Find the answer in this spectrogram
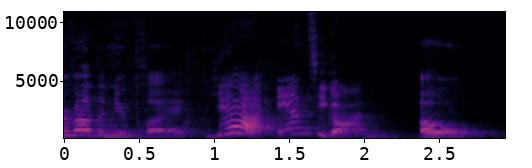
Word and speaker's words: Antigone: did you hear about the new play yeah antigone oh it's pronounced antigone oh well it's spelled antigone regardless the theater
